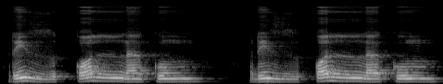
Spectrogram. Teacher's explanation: bilaunah adalah nun sukun atau tanwin bertemu dengan lam atau ro cara membacanya meleburkan nun sukun ke huruf berikutnya tanpa guna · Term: Idam bila gunah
